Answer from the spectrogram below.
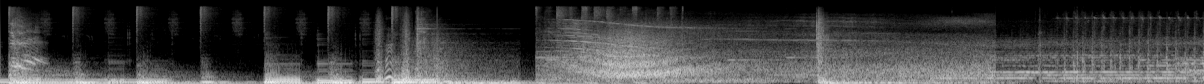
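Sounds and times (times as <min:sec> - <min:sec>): jet airliner passing overhead: 0:05.4 - 0:10.5
low thud hit: 0:08.1 - 0:10.0.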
